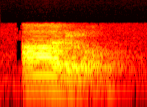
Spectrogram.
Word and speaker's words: aro: However, if the R is in the middle of the word and is not doubled, it's a smoother sound. Aro. You see, it's smoother.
